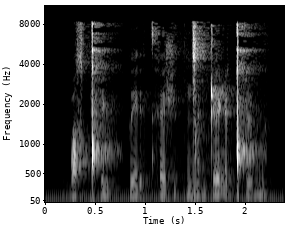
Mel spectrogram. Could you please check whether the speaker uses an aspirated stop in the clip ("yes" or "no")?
yes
